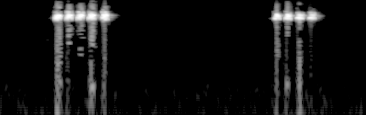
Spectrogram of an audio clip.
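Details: Blue-crowned hanging parrot giving shrill bursts used for training songbirds such as magpie-robins: two very high, piercing bursts of five and four rapid notes, about two seconds apart, over silence.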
